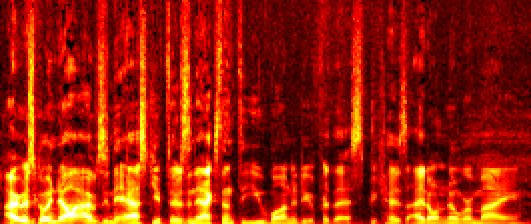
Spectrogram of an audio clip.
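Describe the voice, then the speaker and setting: A man acting as game master, narrating a tabletop game in a relaxed, laughing way with slow, deliberate narration. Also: mid-range voice.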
